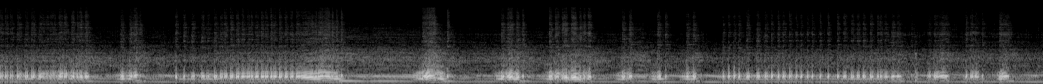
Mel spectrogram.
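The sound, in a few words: 1985 Honda 250R engine revving, running poorly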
